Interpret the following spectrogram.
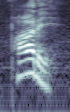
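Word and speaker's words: party: 파티 ( 발음 은 " 파리 "). 미국 에서 는 " 파티 " 라고 합니다 . 영국 에서 는 " 파티 " 라고 합니다 . 파티 에 오세요 . 우리 가 흔히 " 파티 " 라고 부르는 것 은 영국식 발음 입니다 . 미국식 발음 은 " 파리 " 입니다 .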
